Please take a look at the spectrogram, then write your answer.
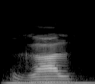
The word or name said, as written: gal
